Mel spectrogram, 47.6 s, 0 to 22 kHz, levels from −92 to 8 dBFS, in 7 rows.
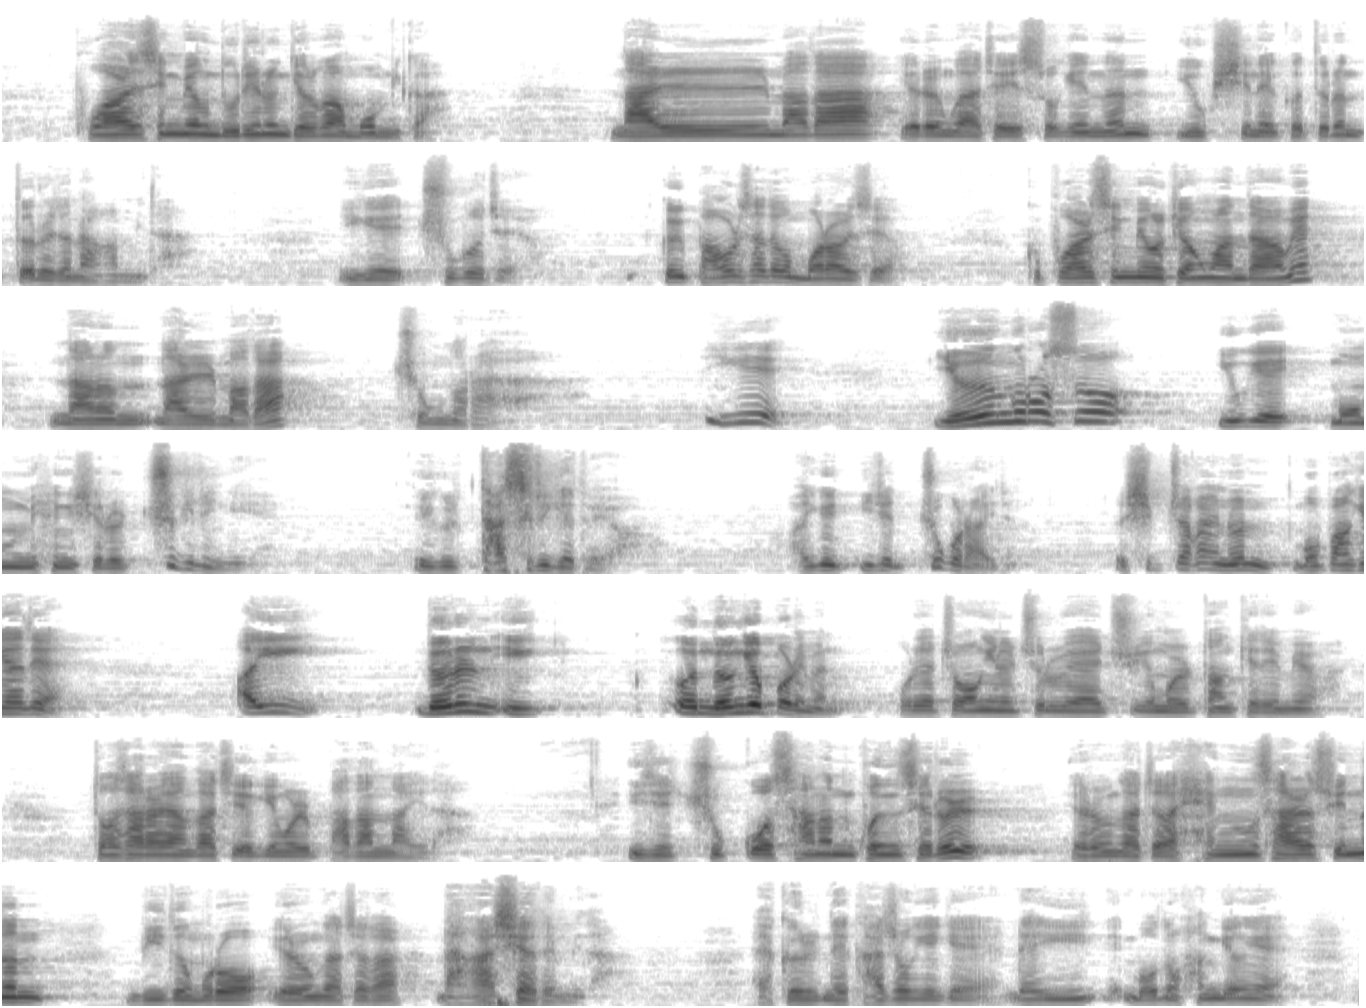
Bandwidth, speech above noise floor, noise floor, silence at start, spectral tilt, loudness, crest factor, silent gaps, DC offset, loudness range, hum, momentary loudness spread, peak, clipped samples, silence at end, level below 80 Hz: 13 kHz; 41 dB; -71 dBFS; 0.4 s; -3.5 dB/octave; -30 LUFS; 26 dB; none; under 0.1%; 9 LU; none; 15 LU; -6 dBFS; under 0.1%; 0.4 s; -72 dBFS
